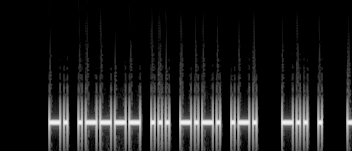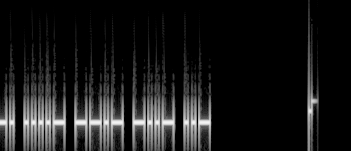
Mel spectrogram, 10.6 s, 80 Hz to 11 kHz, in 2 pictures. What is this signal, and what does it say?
Morse code, heard as a keyed tone, about 22 wpm, 700 Hz. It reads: N1SCR DE N4QXU
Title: USA Callsign DE Callsign - 5 Characters - 22wpm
